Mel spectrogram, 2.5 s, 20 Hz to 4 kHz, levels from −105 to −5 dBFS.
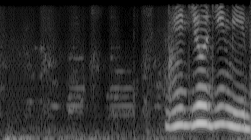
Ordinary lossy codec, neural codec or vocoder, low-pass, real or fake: none; codec, 16 kHz, 2 kbps, X-Codec, HuBERT features, trained on balanced general audio; 3.6 kHz; fake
